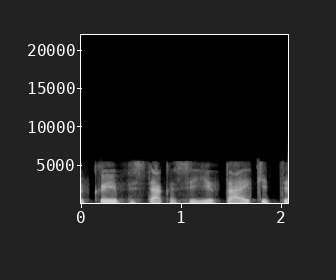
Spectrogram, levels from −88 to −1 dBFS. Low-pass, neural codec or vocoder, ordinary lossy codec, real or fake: 5.4 kHz; none; AAC, 24 kbps; real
